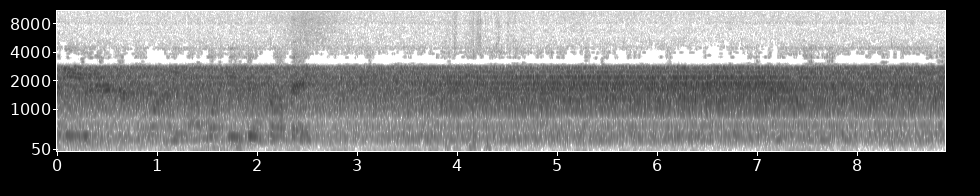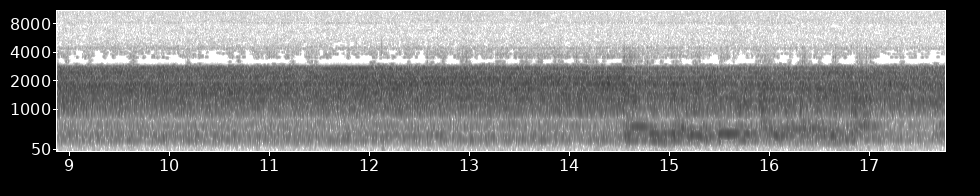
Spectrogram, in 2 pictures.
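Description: Static hisses steadily from a radio receiver's loudspeaker.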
